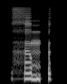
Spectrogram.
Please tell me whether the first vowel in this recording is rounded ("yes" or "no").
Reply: no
